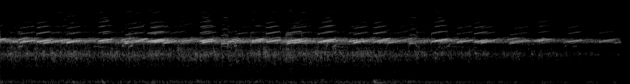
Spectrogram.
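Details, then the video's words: A dense chorus of spring peepers on a warm, rainy spring night, many high, piping peeps overlapping into a continuous shrill ring. "hopefully you just heard the sound of spring peepers, and that's my favorite sound of all time."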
